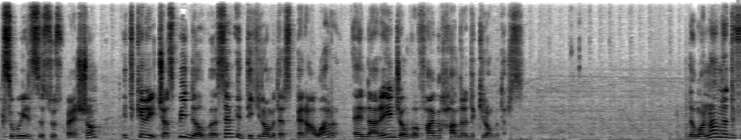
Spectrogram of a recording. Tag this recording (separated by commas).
firing cannon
